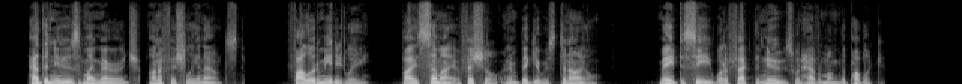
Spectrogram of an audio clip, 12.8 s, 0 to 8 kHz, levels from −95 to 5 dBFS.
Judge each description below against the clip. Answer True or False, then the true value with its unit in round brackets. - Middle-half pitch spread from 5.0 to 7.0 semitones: True (5.4 semitones)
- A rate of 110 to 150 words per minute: True (135 wpm)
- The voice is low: True (115 Hz)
